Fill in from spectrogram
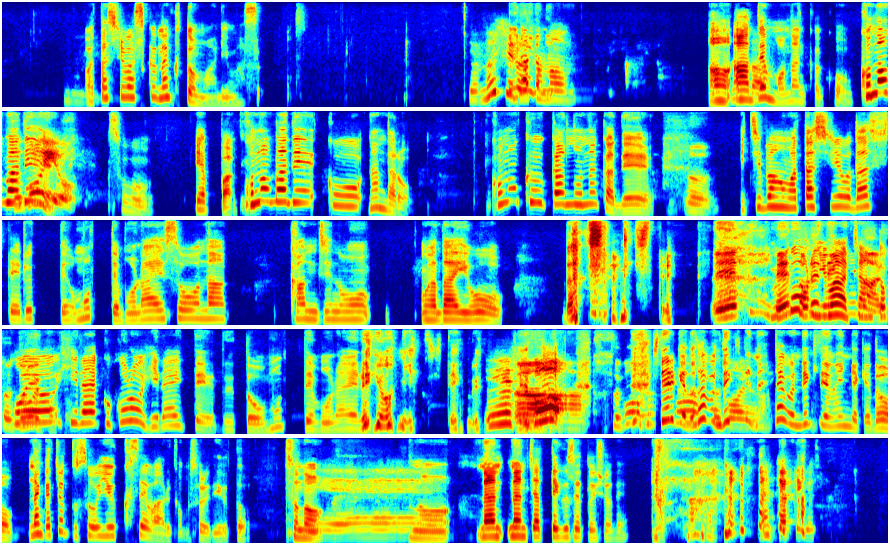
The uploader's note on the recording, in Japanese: リモート収録につき時々途切れてますが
